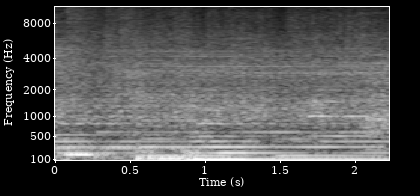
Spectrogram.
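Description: A live worship band playing a slow, sustained intro: held chords over a steady low bass note that comes in about half a second in.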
